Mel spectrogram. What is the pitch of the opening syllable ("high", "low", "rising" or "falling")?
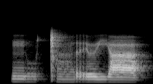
high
